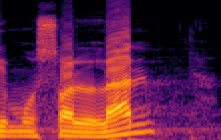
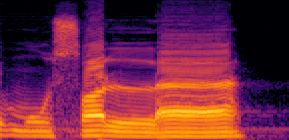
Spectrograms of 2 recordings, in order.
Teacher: fathatain berada di akhir bacaan itu nanti diganti panjang · bukan lagi musallan, tapi ketika waqaf atau berhenti menjadi musalla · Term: mad iwad, iwad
